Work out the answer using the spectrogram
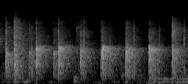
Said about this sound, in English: Let's welcome her with a clap offering. Let's welcome her.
